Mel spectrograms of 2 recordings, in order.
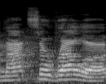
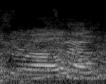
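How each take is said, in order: First: "mozzarella" in full, MOT-suh-RELL-uh; common American pronunciation. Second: "mozzarella" said as moot-za-DELL; Italian-American pronunciation. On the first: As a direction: say "mozzarella" with the final A. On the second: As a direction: say "mozzarella" as mootzadell, no final A. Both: Shown as a demonstration. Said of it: "It's not mozzarella".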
